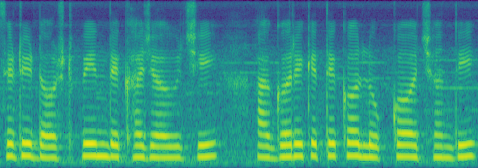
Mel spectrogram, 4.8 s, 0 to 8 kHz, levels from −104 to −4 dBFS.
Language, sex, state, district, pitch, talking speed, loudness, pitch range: Odia, female, Odisha, Nuapada, 210 Hz, 90 wpm, -14 LUFS, 200-220 Hz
